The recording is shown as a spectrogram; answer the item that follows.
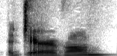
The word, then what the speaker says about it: Edaravone: But you mentioned a couple of times the infusions, and I wanted to talk about that because Jessie chose to take a drug called Edaravone. I'm pronouncing that right? Edaravone? – Yes. Yes.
